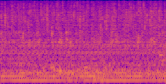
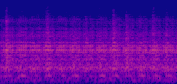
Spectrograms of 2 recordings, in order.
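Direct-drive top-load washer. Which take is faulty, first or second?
second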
